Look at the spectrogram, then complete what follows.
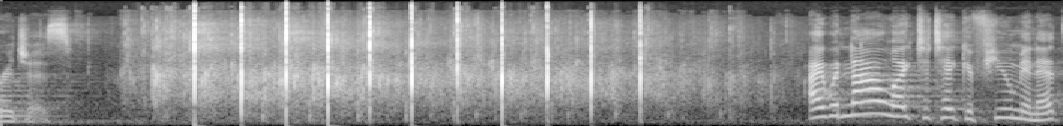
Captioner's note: applause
